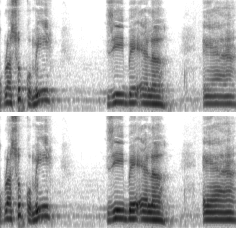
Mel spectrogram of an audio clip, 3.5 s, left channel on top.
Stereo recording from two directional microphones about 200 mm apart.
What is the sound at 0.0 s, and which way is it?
A man's voice, 15° left (ahead or behind).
